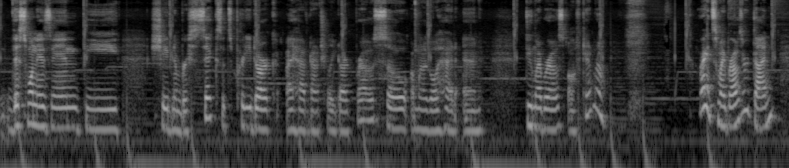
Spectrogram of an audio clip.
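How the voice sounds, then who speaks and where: With a Canadian accent, a woman speaks at a fairly slow pace as music plays in the background. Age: 20s. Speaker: beauty vlogger. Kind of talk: makeup tutorial talk to camera.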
